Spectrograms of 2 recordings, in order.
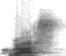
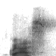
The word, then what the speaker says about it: grass: like movies yeah yeah so they'll say grass again it depends different people different different pronunciations but for the most part the north of England's have a open grass ah and in the South it's been closed yes this grass hmm yes do you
